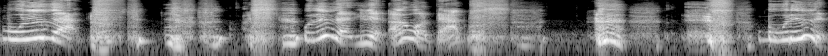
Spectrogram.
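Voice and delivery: high, loud wailing questions; real high-pitched anguished wail; overwhelmed distress. Real, not acted. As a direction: cry out between wordless bursts. Overwhelmed, reliving a horrible memory.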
